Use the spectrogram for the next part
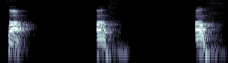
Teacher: Mengalirnya udara, artinya banyak udara yang tersentuh dengan tangan kanan. Getaran nggak banyak, tapi udara banyak keluar. Itu dia huruf mahmus.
